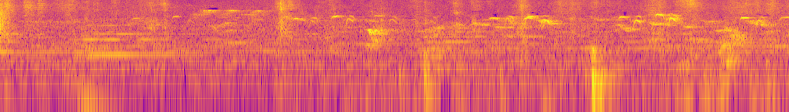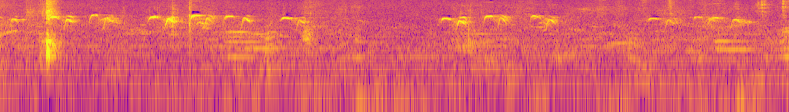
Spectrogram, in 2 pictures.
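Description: Birds chirping in quick runs of short, high notes, with a couple of sharp taps about three and four seconds in.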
